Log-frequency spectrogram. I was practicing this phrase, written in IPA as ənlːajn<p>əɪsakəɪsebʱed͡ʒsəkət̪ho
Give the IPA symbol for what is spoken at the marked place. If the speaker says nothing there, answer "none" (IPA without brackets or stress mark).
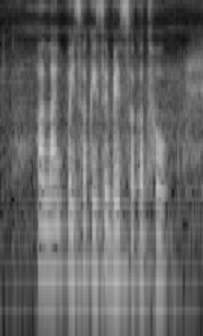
p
